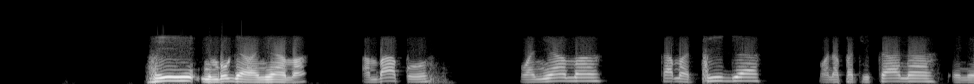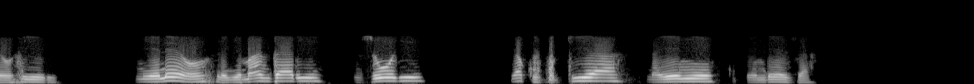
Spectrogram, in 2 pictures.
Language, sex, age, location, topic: Swahili, male, 25-35, Dar es Salaam, agriculture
